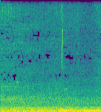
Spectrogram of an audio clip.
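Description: A car being driven, heard from inside the cabin: a steady low rumble of engine and road noise.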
